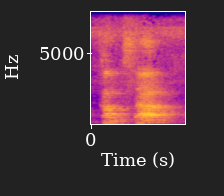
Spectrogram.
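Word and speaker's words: الكوثر: Ini ada ro, kausar dibaca tafkhim, tebal, sar. Cara membacanya lidah kita tidak sempurna sar, tapi sar, seperti mengucapkan o. Seperempat dari huruf o.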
